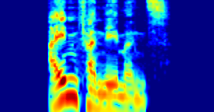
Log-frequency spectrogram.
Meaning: genitive singular of Einvernehmen
- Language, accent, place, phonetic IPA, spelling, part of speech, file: German, Germany, Berlin, [ˈaɪ̯nfɛɐ̯ˌneːməns], Einvernehmens, noun, De-Einvernehmens.ogg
